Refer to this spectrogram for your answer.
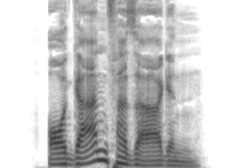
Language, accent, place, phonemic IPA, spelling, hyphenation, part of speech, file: German, Germany, Berlin, /ɔʁˈɡaːnfɛɐ̯ˌzaːɡn̩/, Organversagen, Or‧gan‧ver‧sa‧gen, noun, De-Organversagen.ogg
- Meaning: organ failure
